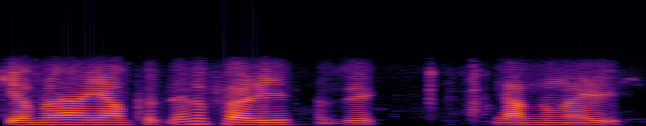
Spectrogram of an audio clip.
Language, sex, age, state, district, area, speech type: Manipuri, male, 18-30, Manipur, Kangpokpi, urban, conversation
